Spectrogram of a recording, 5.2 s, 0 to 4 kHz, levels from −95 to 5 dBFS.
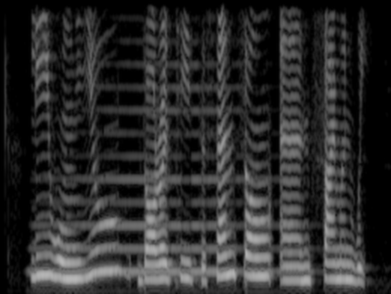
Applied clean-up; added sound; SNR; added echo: neural mask model RNNoise.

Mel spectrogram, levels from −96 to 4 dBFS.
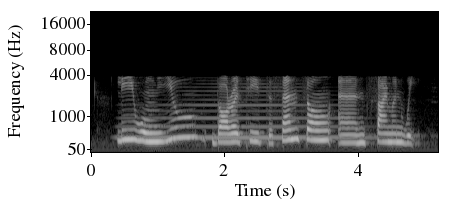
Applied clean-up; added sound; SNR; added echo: none; Wind instrument, woodwind instrument; 17 dB; none.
